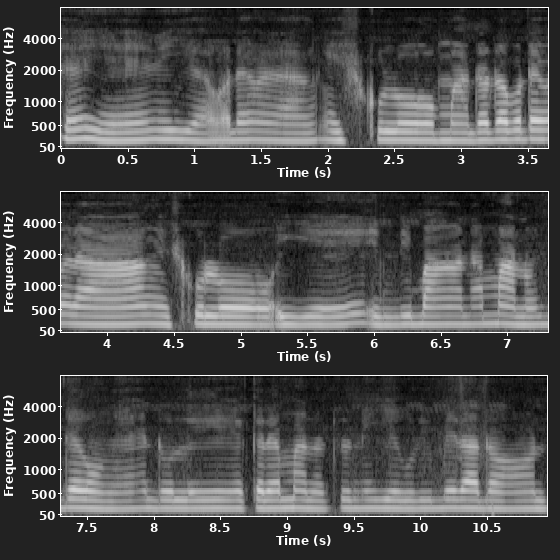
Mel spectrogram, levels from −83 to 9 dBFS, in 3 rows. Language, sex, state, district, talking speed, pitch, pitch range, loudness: Chakma, female, Tripura, Unakoti, 115 wpm, 185 Hz, 180-190 Hz, -17 LUFS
